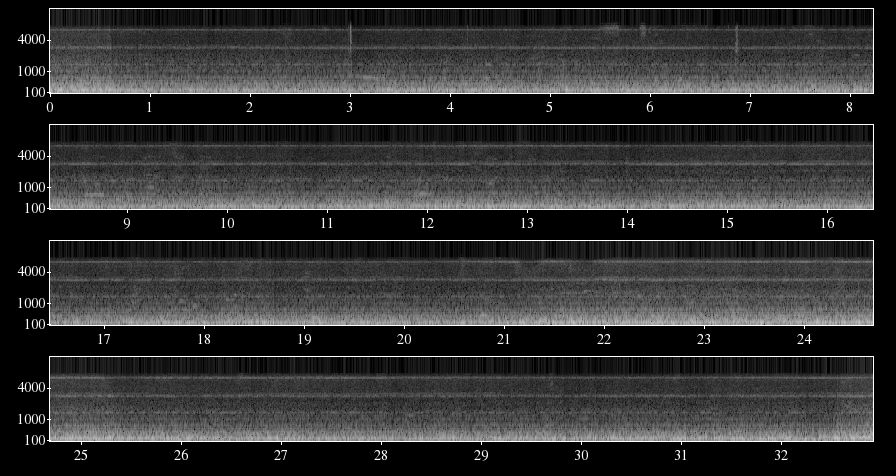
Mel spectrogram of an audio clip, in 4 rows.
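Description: Cabin noise of a Boeing 777 on descent, heard from a window seat beside its General Electric GE90-85B turbofan: a steady, deep rushing drone with a few thin, steady high whines above it. It grows slightly louder about two-thirds of the way through, then settles.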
